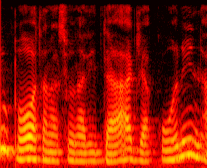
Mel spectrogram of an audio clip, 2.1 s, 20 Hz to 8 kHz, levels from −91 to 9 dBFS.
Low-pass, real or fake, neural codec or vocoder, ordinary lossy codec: 7.2 kHz; real; none; none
